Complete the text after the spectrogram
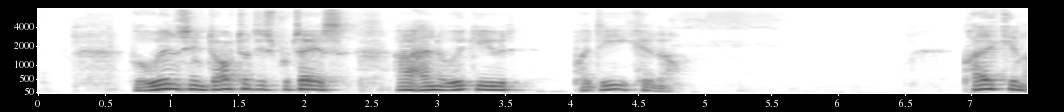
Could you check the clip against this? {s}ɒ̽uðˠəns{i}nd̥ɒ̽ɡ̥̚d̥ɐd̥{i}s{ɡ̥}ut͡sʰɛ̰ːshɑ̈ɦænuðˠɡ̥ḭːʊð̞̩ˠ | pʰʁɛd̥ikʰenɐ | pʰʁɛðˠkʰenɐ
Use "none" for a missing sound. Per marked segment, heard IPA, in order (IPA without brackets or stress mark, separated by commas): f, i, i, b̥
